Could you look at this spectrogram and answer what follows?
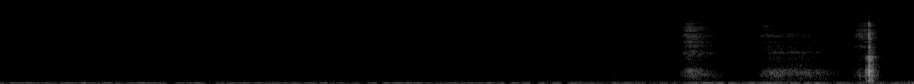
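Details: Sneezing triggered by toasting chili peppers, with a sore, irritated throat: a short sniff, a run of partly stifled sneezes, then one sharp, fuller sneeze in a quiet room.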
